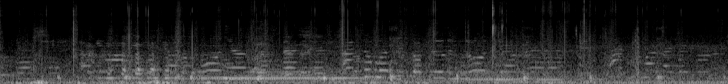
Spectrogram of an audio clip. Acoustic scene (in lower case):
residential area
